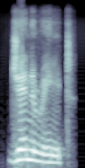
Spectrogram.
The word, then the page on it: generate: Indian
